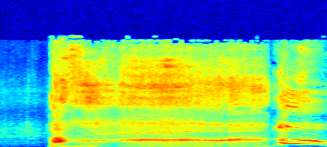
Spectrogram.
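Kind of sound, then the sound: vocal imitation, imitated snoring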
